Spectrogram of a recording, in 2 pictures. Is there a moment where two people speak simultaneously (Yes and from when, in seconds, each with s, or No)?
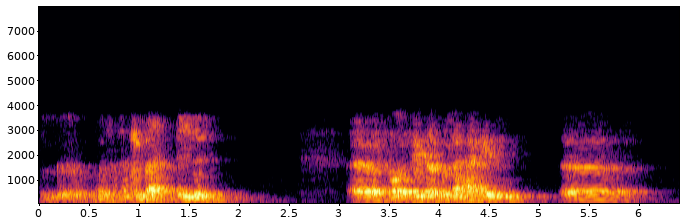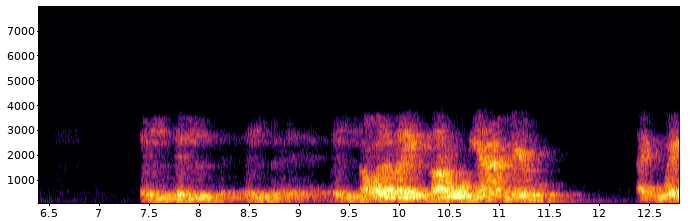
No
